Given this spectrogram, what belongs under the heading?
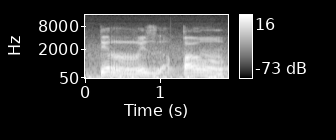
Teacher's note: tanwin bertemu ra, itu disebut idgham bila gunnah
